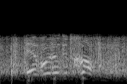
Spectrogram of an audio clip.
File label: aircraft destroyed, mood low, speech ge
